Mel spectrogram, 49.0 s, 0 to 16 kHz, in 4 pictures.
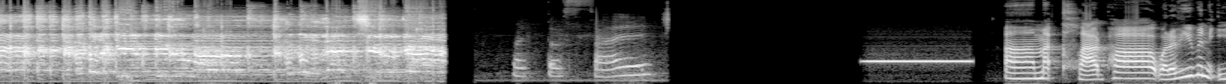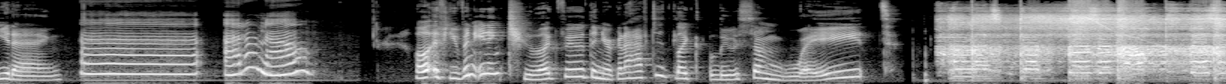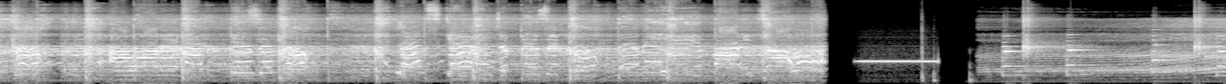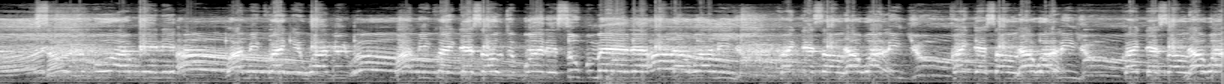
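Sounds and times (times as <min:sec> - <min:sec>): sung pop music: 0:00.0 - 0:04.5, 0:21.6 - 0:32.8, 0:33.8 - 0:49.0
electronic bleep: 0:08.6 - 0:09.8.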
